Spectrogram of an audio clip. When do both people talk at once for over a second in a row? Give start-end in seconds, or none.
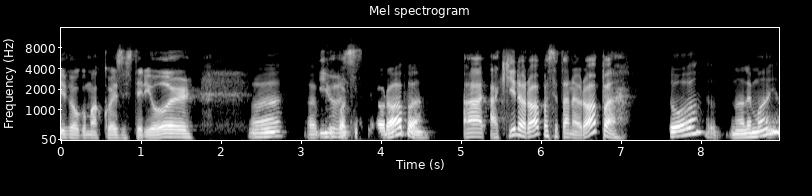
none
